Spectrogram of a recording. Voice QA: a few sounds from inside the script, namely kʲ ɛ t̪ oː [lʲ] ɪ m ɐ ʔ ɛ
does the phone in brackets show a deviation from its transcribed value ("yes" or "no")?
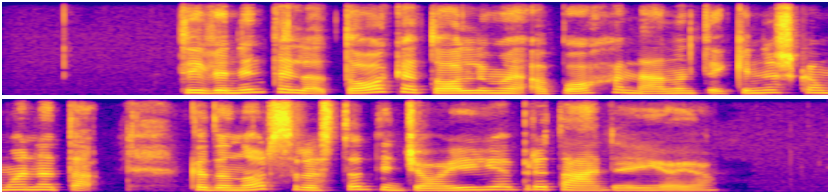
no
